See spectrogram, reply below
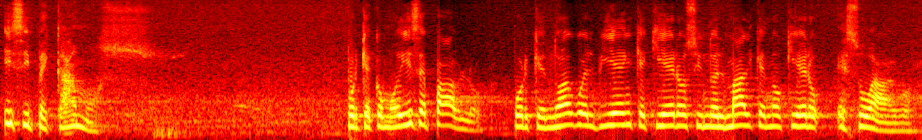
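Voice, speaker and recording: A woman pastor preaching an impassioned sermon, rising high on questions and dropping low on appeals to her listeners. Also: lively intonation, unhurried, a little mellow, slight background noise. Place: church. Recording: church hall with long reverb.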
